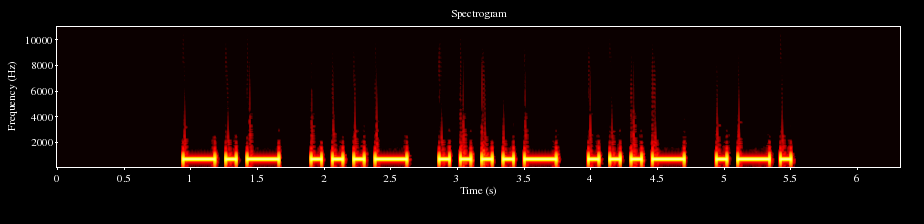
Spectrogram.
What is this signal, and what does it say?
Morse code, heard as a keyed tone, about 15 wpm, 700 Hz. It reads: KV4VR
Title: USA Call Signs - 5 Characters - 6x Character Spacing - 15wpm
